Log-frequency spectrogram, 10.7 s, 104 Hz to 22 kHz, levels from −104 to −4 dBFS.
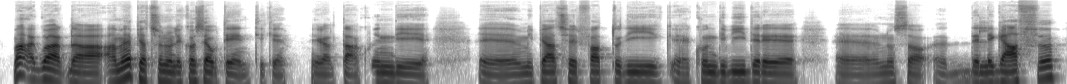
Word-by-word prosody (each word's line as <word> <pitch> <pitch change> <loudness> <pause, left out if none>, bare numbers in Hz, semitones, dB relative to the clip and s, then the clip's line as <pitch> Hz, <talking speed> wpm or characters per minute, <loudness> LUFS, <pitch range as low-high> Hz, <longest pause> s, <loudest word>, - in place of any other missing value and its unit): Ma 185 -6 +5
guarda 115 -6 +5
a 120 - 0
me 155 +7 +7
piacciono 125 -6 +1
le 110 - 0
cose 120 +2 -1
autentiche 95 -3 -2 0.2
in - - -7
realtà, 95 -1 -2
quindi, 105 -3 -3 0.5
ehm, 95 0 -4
mi 105 0 -5
piace 115 +2 +1
il 115 - 0
fatto 115 0 -1
di 110 -1 -2
c - - -19
ehm, 105 -4 -7
condividere, 110 -2 0 0.4
ehm, 95 -1 -8
non 110 0 -5
so, 105 -3 -5
ehm, 105 -1 -11
delle 110 +2 -2
gaffe 120 +7 +3
110 Hz, 145 wpm, -23 LUFS, 100-115 Hz, 0.5 s, me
